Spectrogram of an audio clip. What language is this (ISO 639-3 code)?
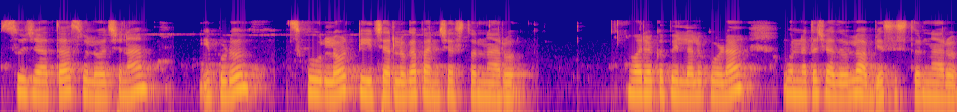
tel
